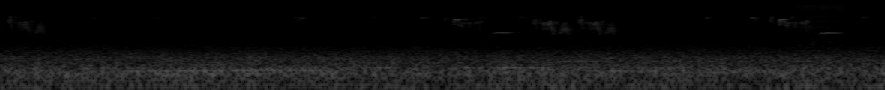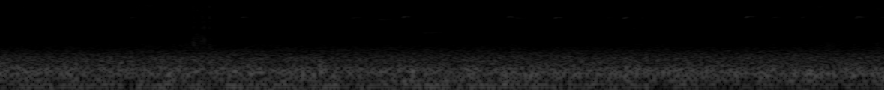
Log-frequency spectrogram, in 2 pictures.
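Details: Several chickadees chirp from nearby bushes in a park in winter as birds gather to be fed seeds along a hiking trail. Short high chirps come in scattered bursts over low rumbling background noise, with a person speaking softly nearby.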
